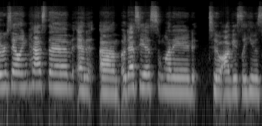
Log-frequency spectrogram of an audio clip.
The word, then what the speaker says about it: Odysseus: And basically Odysseus, is that how you say his name? Odysseus.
